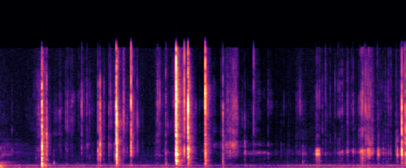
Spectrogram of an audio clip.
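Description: Tightly sealed packaging of cream foundation refills being pried and torn open: scattered small crinkles and sharp clicks.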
